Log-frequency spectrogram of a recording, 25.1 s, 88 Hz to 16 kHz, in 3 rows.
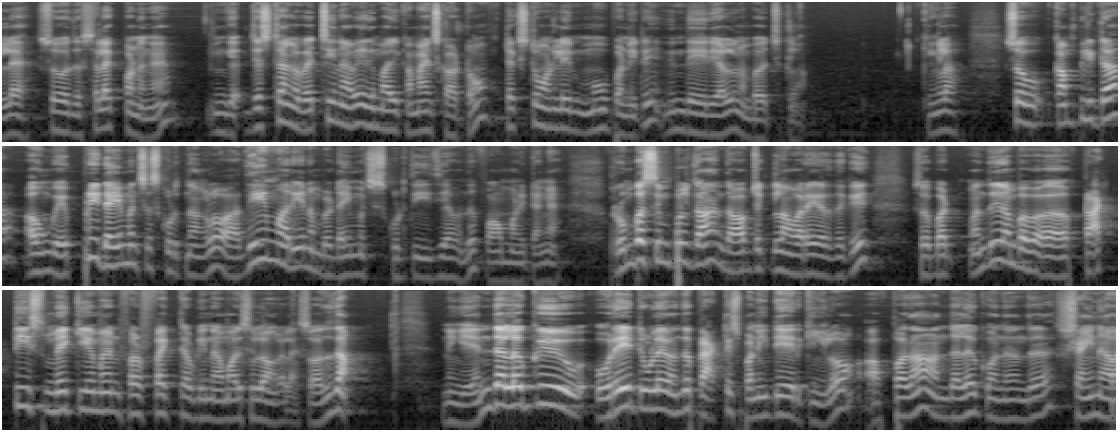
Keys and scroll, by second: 7.3 Escape.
